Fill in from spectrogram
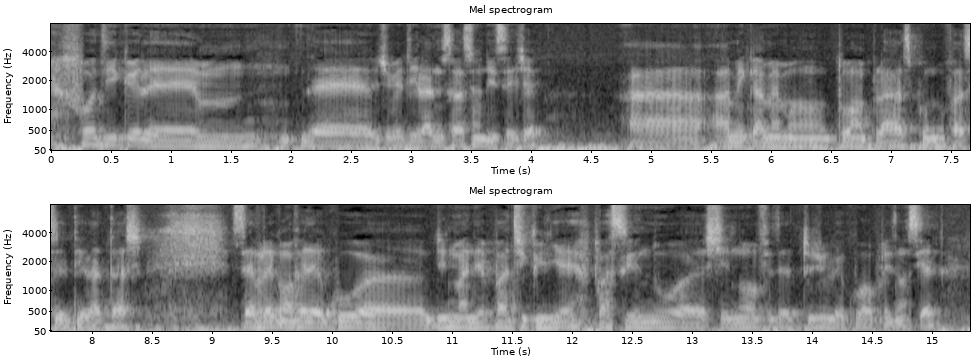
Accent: Côte d’Ivoire; moved away as an adult; now in Canada; Je viens de la Côte d'Ivoire.

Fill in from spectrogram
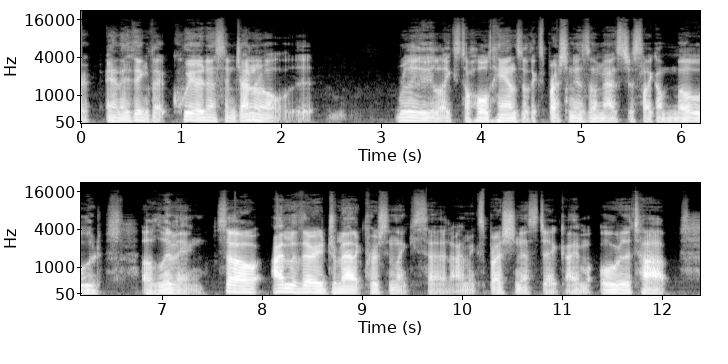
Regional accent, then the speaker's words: Detroit, Michigan, United States; I grew up in Detroit, and so I had the DIA collection to sort of worship when I was a kid, and I really loved it.

